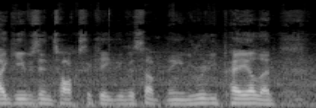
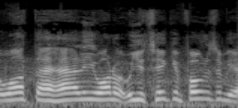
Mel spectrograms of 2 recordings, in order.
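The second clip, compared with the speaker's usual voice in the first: higher, louder exasperated challenge; retold indignation; 8 semitones higher, 4 dB louder than usual. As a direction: act out fed-up disbelief, pitched up. Retold quarrel with the accuser.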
